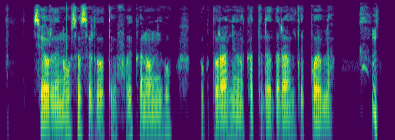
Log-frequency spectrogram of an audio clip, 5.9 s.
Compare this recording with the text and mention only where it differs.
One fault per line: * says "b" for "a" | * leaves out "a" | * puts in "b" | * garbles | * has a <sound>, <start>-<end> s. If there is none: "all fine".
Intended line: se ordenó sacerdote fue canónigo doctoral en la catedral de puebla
* has a laugh, 5.4-5.7 s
